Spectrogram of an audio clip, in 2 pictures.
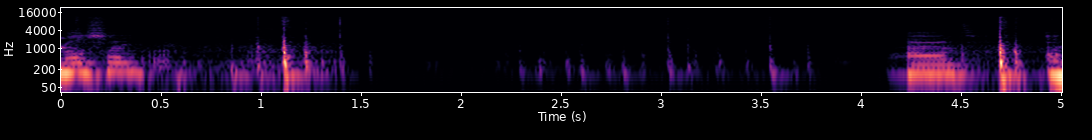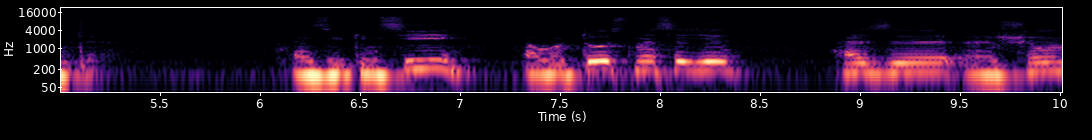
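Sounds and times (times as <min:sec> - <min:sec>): computer keyboard typing: 0:00.9 - 0:01.6, 0:02.2 - 0:03.8, 0:04.6 - 0:05.2.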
